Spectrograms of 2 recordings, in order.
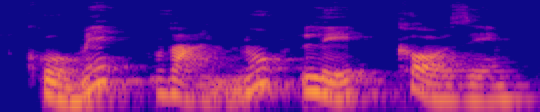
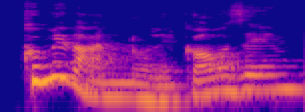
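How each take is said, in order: First: Very slow model phrase. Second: Said in the usual way. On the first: Shown as a demonstration. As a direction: Come vanno le cose drawn out slowly.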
